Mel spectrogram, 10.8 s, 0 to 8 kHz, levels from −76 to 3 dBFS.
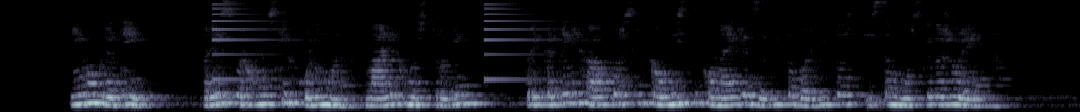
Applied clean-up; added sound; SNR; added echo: none; Guitar; 18 dB; reverberation time 2.6 s.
